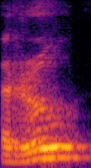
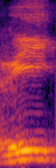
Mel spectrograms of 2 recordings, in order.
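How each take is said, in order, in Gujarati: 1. ṛ પછી 'u' જેવો સ્વર આવે છે. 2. ṛ પછી 'i' જેવો સ્વર આવે છે. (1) "આપણે રૂ જ રાખીએ" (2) "ઘણા બધા આમાં શું કરે છે રી કે છે"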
